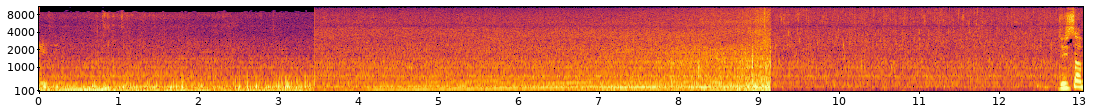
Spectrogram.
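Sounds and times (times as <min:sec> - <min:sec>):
car engine pulling uphill: 0:00.0 - 0:09.2
shallow creek rushing: 0:00.0 - 0:13.0.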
